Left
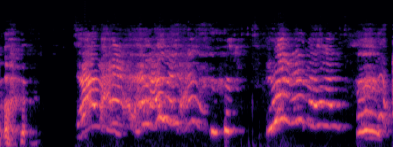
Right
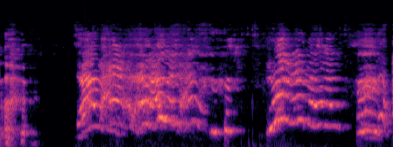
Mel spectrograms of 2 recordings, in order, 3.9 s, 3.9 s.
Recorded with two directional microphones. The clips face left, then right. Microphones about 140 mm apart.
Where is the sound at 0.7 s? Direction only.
30° right (ahead or behind).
